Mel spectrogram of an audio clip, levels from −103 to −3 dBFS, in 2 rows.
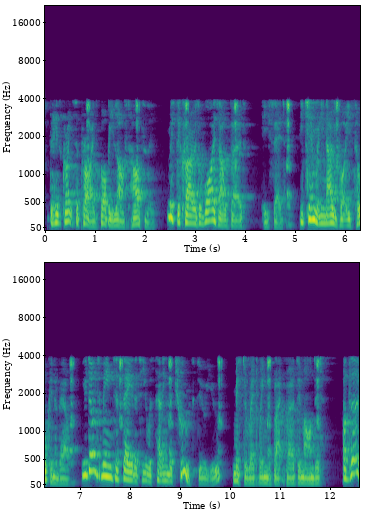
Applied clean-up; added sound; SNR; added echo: classical method WPE with log-MMSE.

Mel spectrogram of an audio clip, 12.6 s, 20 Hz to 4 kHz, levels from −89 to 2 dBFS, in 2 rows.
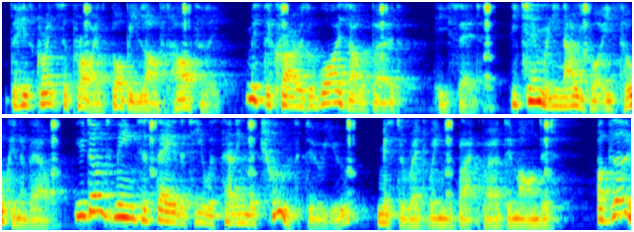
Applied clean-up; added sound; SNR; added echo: none; Clock; 18 dB; reverberation time 0.7 s.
